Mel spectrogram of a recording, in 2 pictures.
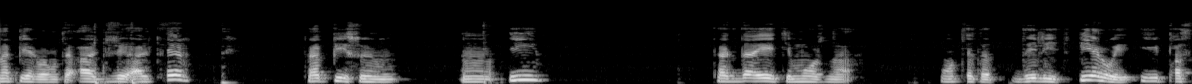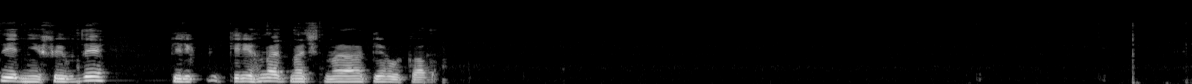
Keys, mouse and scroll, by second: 1.2 alt+g, 7.0 click, 9.2 click, 10.3 Delete, 11.2 click, 16.3 space, 22.1-23.2 middle drag.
